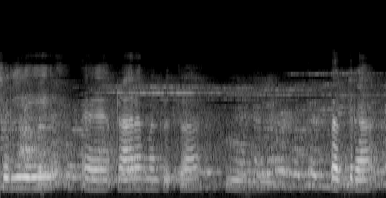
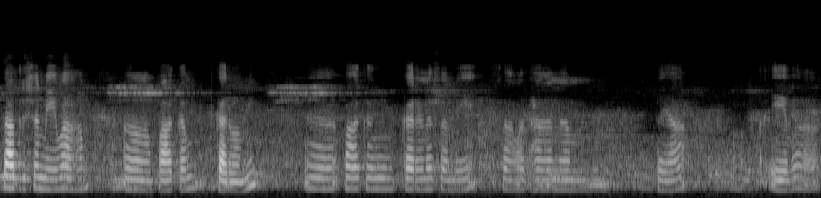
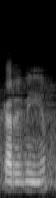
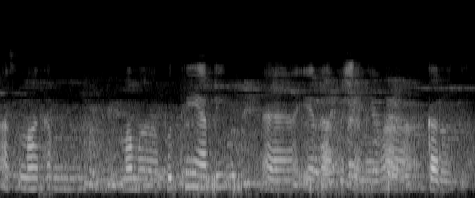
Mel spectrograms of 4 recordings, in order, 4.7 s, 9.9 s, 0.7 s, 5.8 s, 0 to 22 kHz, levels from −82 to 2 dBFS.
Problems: constant background noise, continuous background conversations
